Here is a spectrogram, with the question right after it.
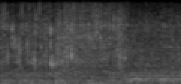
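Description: Cool water runs from a kitchen tap in a steady, close, hissing stream while cheese is being made.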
